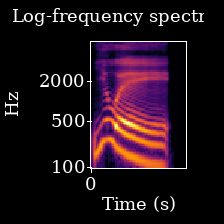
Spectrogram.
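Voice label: "yi3 wei2", Mandarin Chinese; HSK4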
